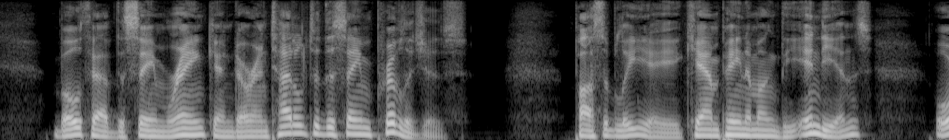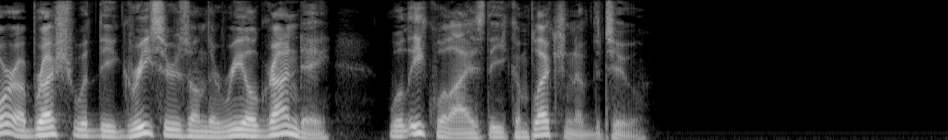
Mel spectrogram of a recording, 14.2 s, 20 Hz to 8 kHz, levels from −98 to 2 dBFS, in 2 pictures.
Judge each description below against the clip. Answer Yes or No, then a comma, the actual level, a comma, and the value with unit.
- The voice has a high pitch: No, low, 120 Hz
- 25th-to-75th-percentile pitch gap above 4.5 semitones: Yes, average, 5.1 semitones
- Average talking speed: Yes, average, 150 wpm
